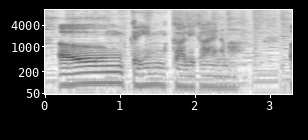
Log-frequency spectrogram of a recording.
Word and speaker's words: ॐ क्रीं कालिकायै नमः: को अपने जीवन में शामिल करें और सही उच्चारण की बात करें तो वो है ओम क्रीम कालिकाय नमः ओम क्रीम कालिकाय नमः कल्याण हो धर्म की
